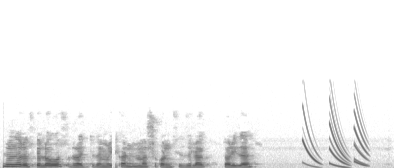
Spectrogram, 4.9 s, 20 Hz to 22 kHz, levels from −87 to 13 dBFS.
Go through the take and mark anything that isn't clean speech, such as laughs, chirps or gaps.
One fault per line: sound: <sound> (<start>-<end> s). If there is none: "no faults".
sound: dropout (1.4-1.4 s)
sound: chirp (3.8-4.6 s)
